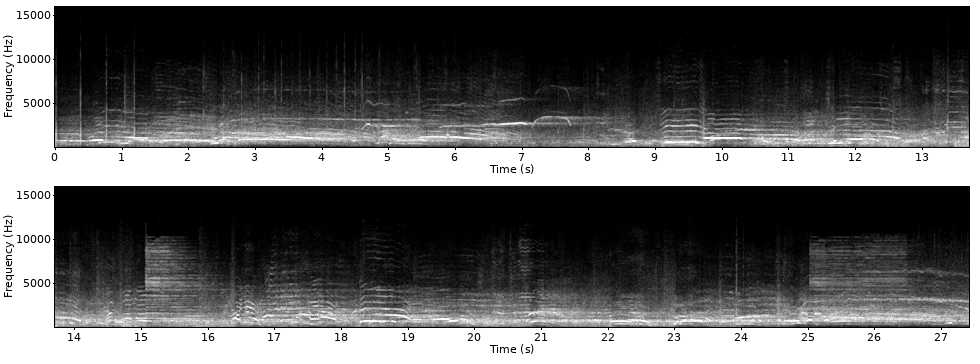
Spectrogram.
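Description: A crowd shouts and cheers loudly in a large echoing hall.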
